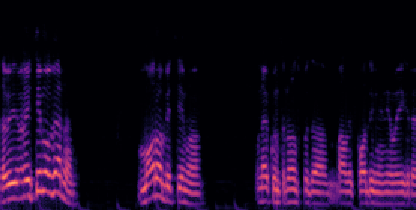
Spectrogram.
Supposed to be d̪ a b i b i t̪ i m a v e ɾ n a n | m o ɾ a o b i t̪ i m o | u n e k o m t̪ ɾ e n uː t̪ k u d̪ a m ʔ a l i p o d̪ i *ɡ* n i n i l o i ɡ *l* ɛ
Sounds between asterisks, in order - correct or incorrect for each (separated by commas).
correct, incorrect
